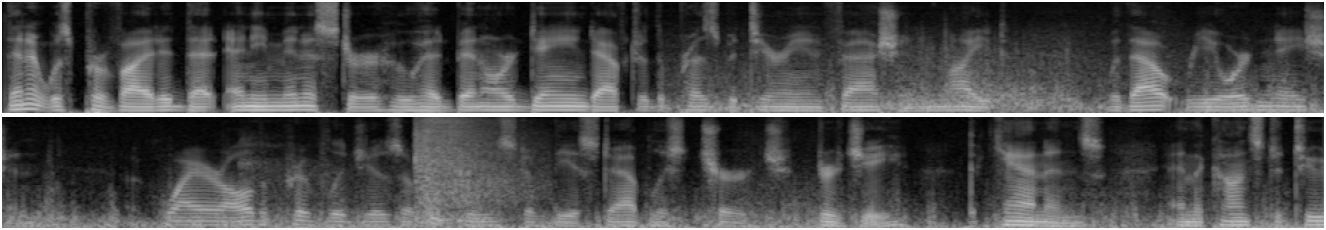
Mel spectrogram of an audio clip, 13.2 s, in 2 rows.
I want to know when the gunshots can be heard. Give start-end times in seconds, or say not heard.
7.8-9.3.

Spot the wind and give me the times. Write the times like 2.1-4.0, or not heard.
3.2-13.1.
